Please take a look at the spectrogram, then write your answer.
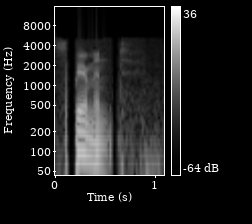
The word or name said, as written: Spearmint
